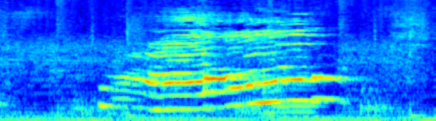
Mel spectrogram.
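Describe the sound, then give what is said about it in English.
A cat crying at a back door gives one long, drawn-out, wavering meow of moderate loudness, heard alone over a steady low hum. “This cat makes me really sad. He just cries at the back door.”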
